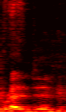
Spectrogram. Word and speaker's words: Grendon: Grendon. I'm one of the Grendon. I'm Grendon. No one could figure out whether it was Greenden or Grendon, and I was like, oh.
